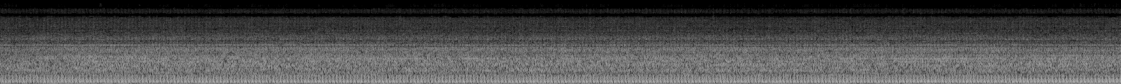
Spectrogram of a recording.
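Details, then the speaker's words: Honda EX1000 1,000-watt generator running under 250 W light load, frequency between 50 and 60 Hz: steady, even buzz, no hunting or surging; normal running. "So this light's a 250 load. It's a 1,000-watt generator, so we're about quarter speed. I think the idle, or I think the engine speed's perfect."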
